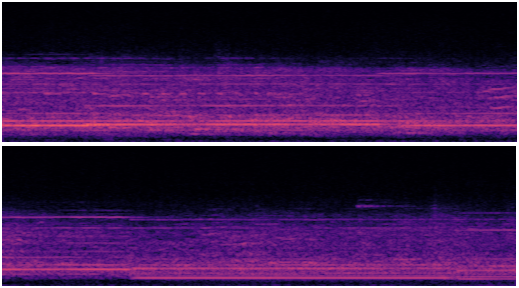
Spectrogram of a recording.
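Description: Electric organ holding slow sustained chords in a lo-fi live recording, with no drums. The chord shifts about four seconds in, and again at about six and a half seconds, when a lower note comes in.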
